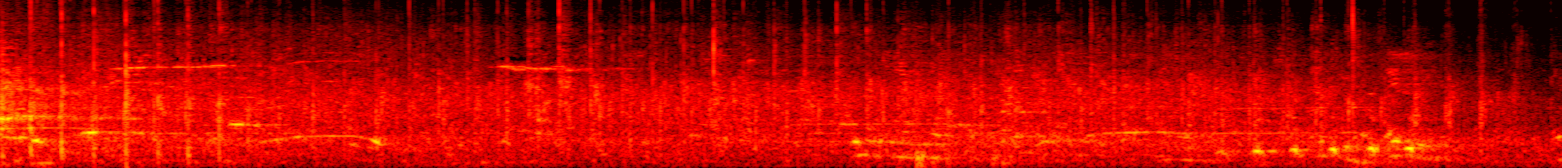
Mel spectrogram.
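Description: People applaud and cheer in an echoing hall.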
